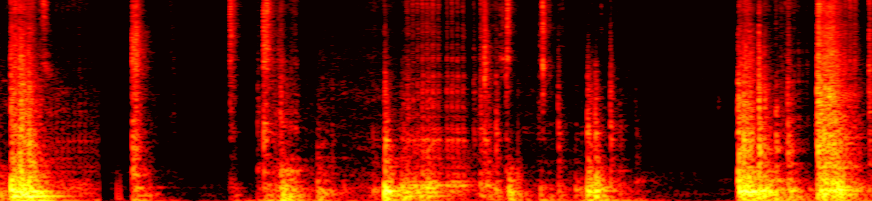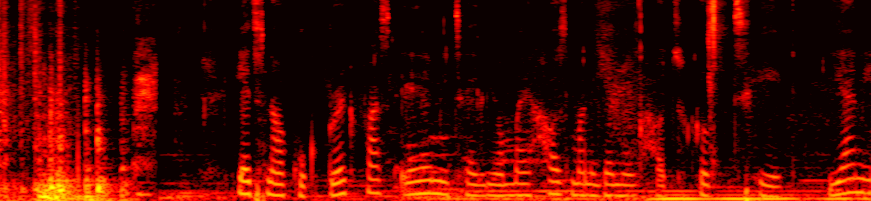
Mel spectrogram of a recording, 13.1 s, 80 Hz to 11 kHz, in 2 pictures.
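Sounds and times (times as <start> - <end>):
food containers clattering in fridge: 1.8 - 4.8, 5.5 - 7.8.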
